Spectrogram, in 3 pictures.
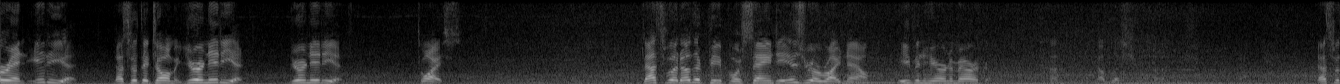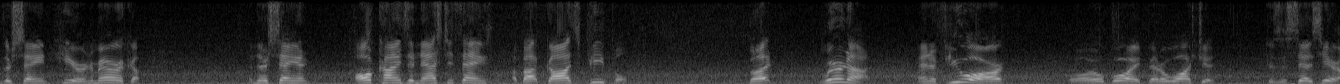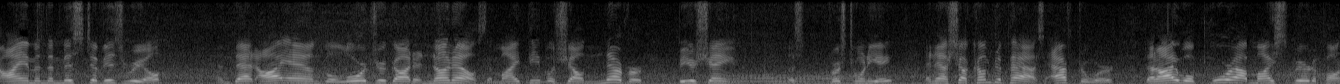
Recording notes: Preached on the street in Broomfield, Colorado.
